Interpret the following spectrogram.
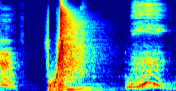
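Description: Cartoon whip-crack swish sound effect: one sharp, loud swish that fades away over most of a second.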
